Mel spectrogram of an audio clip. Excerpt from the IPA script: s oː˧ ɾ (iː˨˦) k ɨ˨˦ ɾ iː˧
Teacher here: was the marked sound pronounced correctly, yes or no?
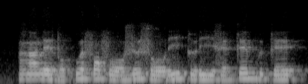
no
